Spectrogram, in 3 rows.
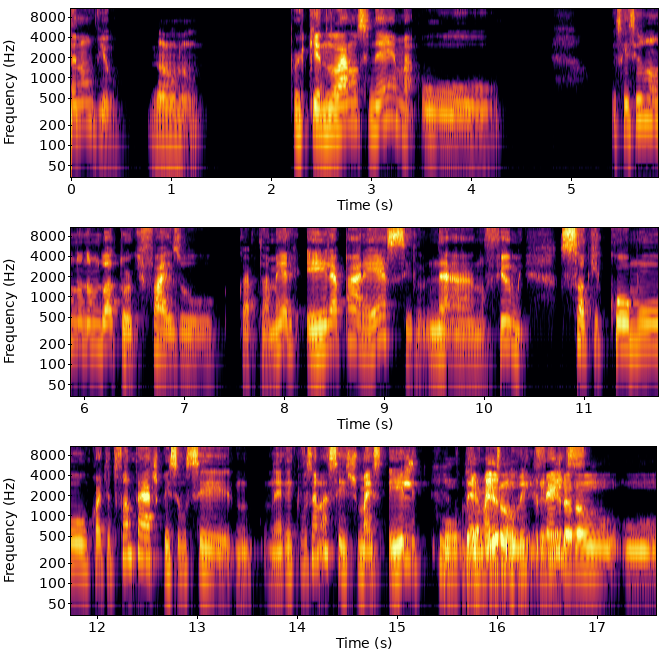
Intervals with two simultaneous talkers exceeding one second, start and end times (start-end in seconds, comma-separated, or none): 15.5-16.9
